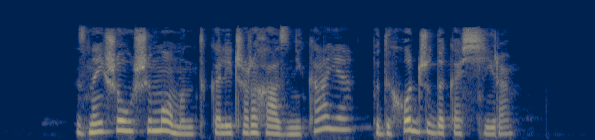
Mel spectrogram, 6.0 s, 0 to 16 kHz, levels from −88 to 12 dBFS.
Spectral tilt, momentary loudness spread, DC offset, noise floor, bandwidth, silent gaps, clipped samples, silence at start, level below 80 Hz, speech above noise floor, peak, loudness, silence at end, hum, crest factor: -4 dB/octave; 11 LU; under 0.1%; -79 dBFS; 8 kHz; none; under 0.1%; 0.75 s; -66 dBFS; 53 dB; -10 dBFS; -26 LUFS; 0.8 s; none; 18 dB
